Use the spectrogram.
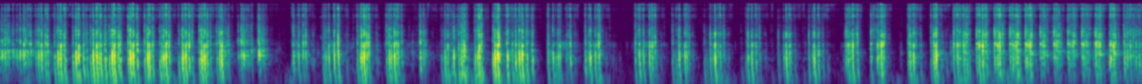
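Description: Fingernails scratch and tap along the edges and seams of a white cardboard perfume box wrapped in shiny plastic film, held in the hand. Rapid, dry bursts of scratching and crisp taps repeat in an uneven rhythm, broken by brief silences. Each sound stops almost instantly, with a soft papery body and a faint crinkle from the film.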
